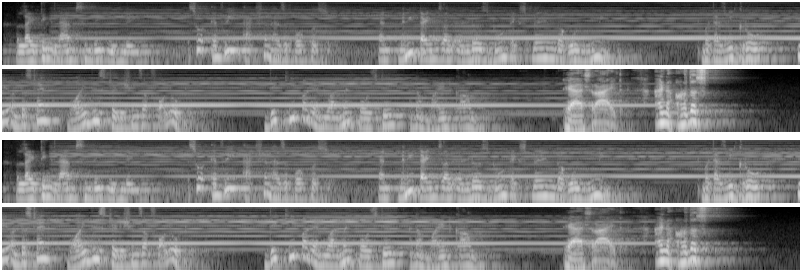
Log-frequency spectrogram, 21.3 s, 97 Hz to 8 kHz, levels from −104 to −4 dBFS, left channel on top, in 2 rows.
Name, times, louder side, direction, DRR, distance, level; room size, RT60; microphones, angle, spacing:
voice 1, 0.2-1.9 2.5-4.3 5.0-8.1 9.3-10.3 10.6-13.1 14.1-17.0, right 1 dB, 35° right, 8 dB, 1.3 m, -32 dB
sound 1, 0.6-19.5, left 1 dB, 60° right, 2.1 m, -37 dB
voice 2, 18.1-20.1, left 4 dB, 70° left, 15 dB, 0.8 m, -25 dB
26.0 x 18.5 x 8.1 m, 1.2 s
head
